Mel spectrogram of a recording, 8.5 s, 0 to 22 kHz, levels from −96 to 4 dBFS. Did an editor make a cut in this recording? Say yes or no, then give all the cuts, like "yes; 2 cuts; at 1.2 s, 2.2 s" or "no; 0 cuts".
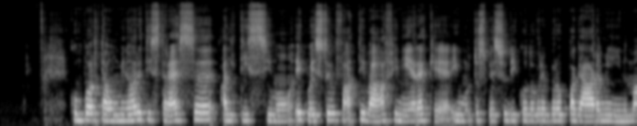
no; 0 cuts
